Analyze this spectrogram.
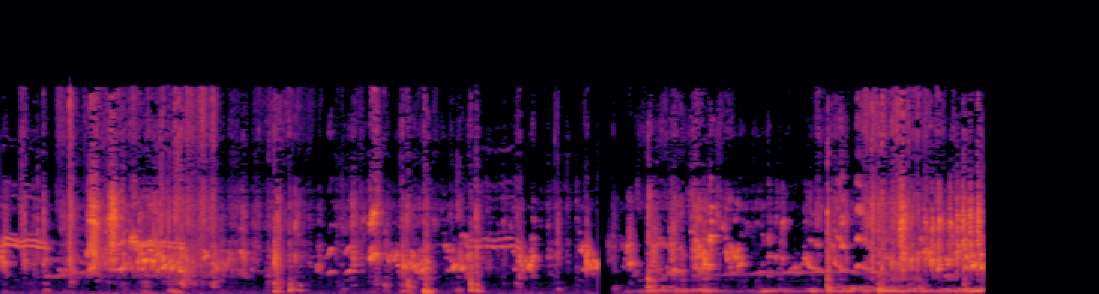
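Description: Pigeons in a wire-mesh loft: high chirping calls, wing flaps and scrabbling clicks, with low cooing in the second half. The sound cuts off abruptly near the end.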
